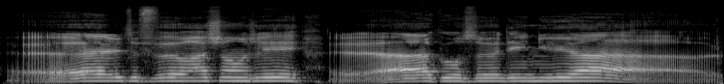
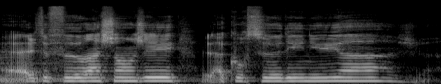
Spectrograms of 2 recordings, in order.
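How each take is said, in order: First: The phrase is said slowly and dragged out. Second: The phrase is said quickly and lightly. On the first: The speaker calls it wrong. "c'est pas de, de faire" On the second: The speaker calls it right. "vous allez faire ça de plus en plus vite"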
